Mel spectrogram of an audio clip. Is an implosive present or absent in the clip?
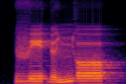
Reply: present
